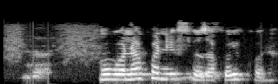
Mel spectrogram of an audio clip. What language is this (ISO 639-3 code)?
kin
